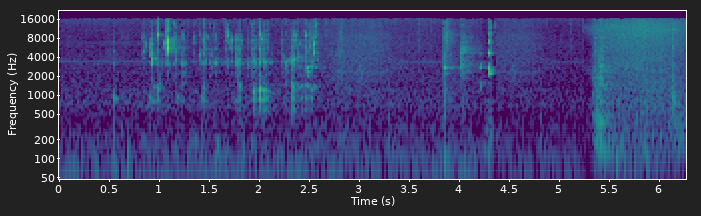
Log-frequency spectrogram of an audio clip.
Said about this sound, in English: And really, Powers John's Lane, for me, as a single pot still whiskey, really does showcase and signify the real characteristic flavour profile of what Powers whiskey was and is today. I'd certainly like to try it. Will we pour a glass? Absolutely.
